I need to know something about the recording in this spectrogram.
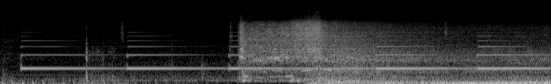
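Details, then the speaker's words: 1994 Ford F150 4x4 Flareside: chimes, engine cranks, catches and settles to a low quiet idle with no ticking or puffing; exhaust leak now repaired. "Quiet. No exhaust leak on the Flareside anymore."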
